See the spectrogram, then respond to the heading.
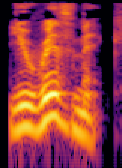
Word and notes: eurythmic: British English

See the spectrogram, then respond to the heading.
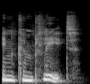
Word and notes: incomplete: British English

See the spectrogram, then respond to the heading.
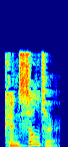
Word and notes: consulter: British English

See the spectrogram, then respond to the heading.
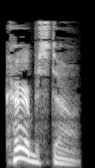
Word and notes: kerbstone: British English

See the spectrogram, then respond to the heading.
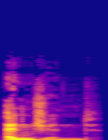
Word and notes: engined: British English

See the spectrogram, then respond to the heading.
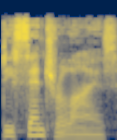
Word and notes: decentralize: American English

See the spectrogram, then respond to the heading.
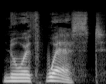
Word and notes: northwest: American English

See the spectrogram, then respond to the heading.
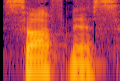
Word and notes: softness: British English

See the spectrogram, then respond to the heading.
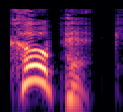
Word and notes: kopec: British English

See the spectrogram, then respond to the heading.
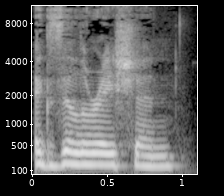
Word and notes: exhilaration: American English

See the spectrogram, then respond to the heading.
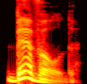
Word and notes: beveled: British English

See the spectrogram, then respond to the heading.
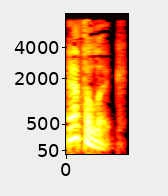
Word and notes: ethylic: British English

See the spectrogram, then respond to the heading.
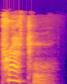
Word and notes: prattle: British English

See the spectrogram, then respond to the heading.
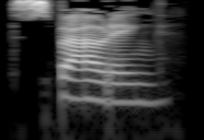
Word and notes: spouting: British English

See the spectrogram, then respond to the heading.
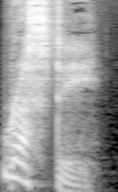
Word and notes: rusty: British English

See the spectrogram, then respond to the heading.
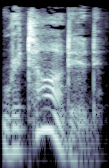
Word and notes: retarded: British English

